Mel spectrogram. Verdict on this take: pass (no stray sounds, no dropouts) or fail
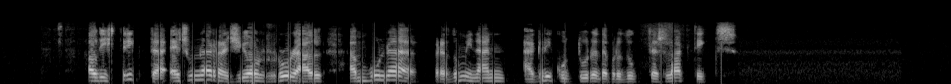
pass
